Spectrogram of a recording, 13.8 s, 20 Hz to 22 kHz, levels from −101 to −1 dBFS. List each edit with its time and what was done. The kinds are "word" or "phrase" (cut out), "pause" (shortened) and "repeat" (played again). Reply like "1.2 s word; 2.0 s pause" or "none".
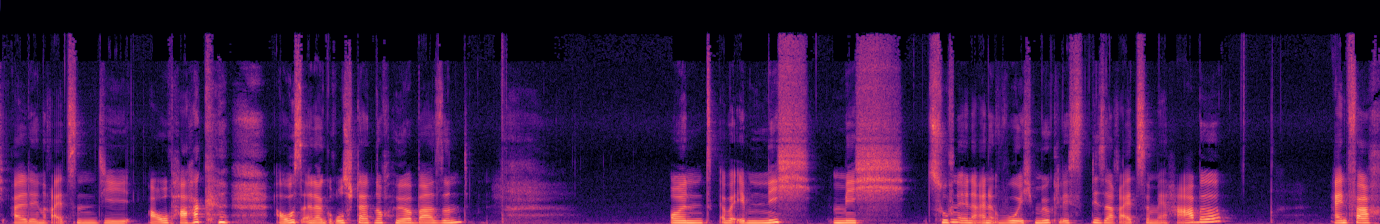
1.7 s word; 2.7 s word; 3.7 s word; 7.2 s word; 9.5 s word; 9.9 s word; 10.9 s word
